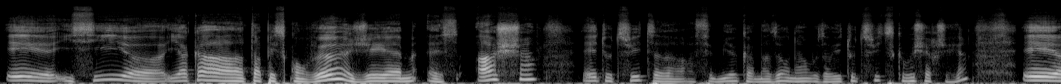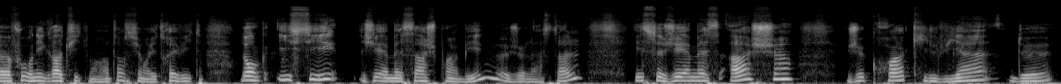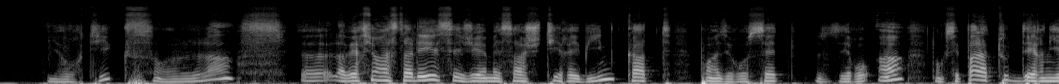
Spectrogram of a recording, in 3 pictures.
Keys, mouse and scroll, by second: 1.0 click, 3.4-4.7 typing, 18.6 click, 20.4 Up, 22.5 Return.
